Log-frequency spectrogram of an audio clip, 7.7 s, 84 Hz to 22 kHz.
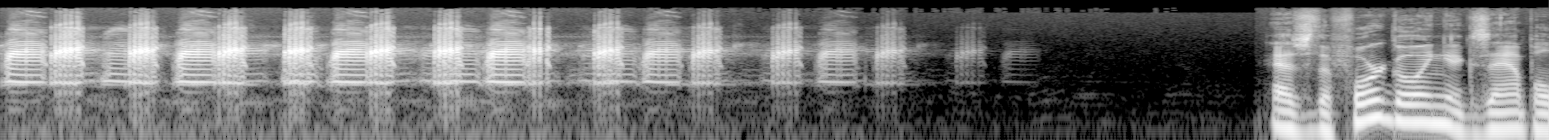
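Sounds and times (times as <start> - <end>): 
green tree frog males calling with raspy rattling chirrs: 0.0 - 5.2
speech: 6.4 - 7.7.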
